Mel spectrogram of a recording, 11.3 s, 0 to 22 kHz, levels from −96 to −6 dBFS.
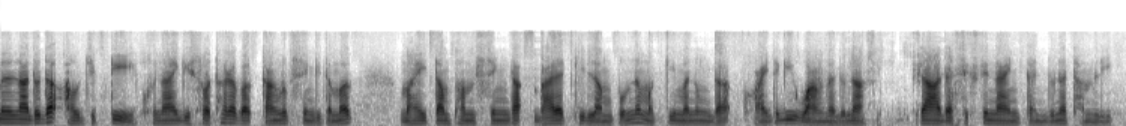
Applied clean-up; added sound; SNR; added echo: neural separator model SepFormer DNS4.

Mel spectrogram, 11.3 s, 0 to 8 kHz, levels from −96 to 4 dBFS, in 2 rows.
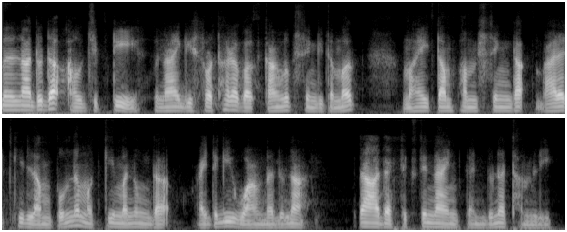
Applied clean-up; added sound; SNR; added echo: neural mask model DeepFilterNet 3.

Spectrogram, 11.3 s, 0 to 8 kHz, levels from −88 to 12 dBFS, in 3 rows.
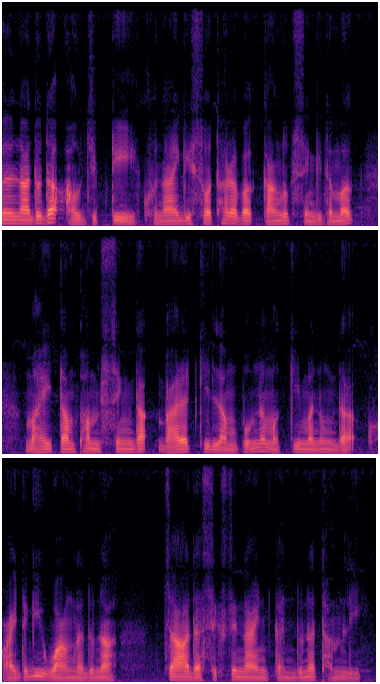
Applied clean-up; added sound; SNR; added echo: none; none; none; none.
